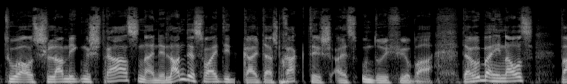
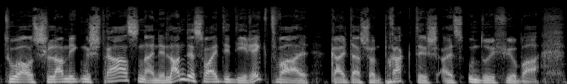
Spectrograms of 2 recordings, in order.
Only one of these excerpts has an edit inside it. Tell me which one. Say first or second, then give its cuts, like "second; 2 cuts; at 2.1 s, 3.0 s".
first; 2 cuts; at 2.3 s, 2.8 s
